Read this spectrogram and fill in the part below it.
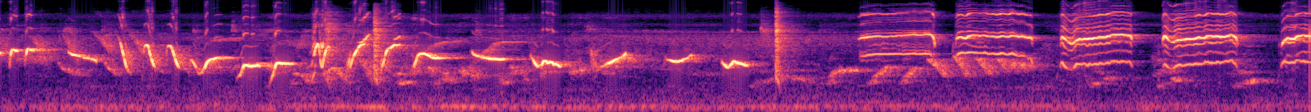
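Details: White-rumped shama in fighter style, singing a lure song of full variation: rapid rising and falling whistles and slurred notes, then bright repeated ringing phrases in quick bursts near the end.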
